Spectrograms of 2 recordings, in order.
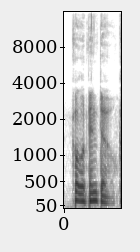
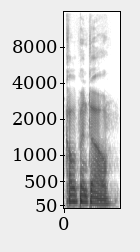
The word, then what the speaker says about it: Colapinto: Colapinto. – Colapinto. Our bonus points are between Colapinto and Bierman. Who finishes better? You know what I mean? So Tyler's going Colapinto.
